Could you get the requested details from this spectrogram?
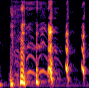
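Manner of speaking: very high-pitched giggling burst; laugh. Real, not acted. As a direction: crack up at your own answer. Laughs at own refusal.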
